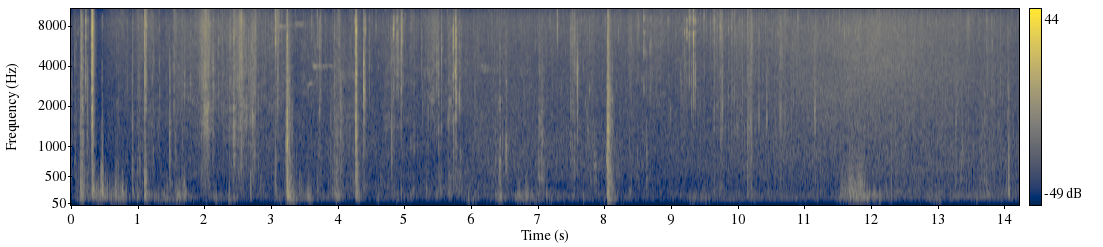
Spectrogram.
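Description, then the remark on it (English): A middle-aged man running through rain, trying not to get wet, heading up a flight of steps to a castle wall: irregular, sharp footfalls and scuffs over a steady hiss of rainfall and gusting wind, with a few louder thuds along the way and no voices. “So you can hear a middle-aged man running through the rain, trying not to get wet.”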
